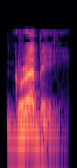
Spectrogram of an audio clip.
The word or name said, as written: grubby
